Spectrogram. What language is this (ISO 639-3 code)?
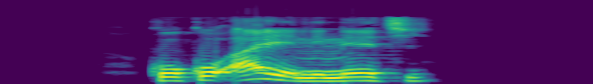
dav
